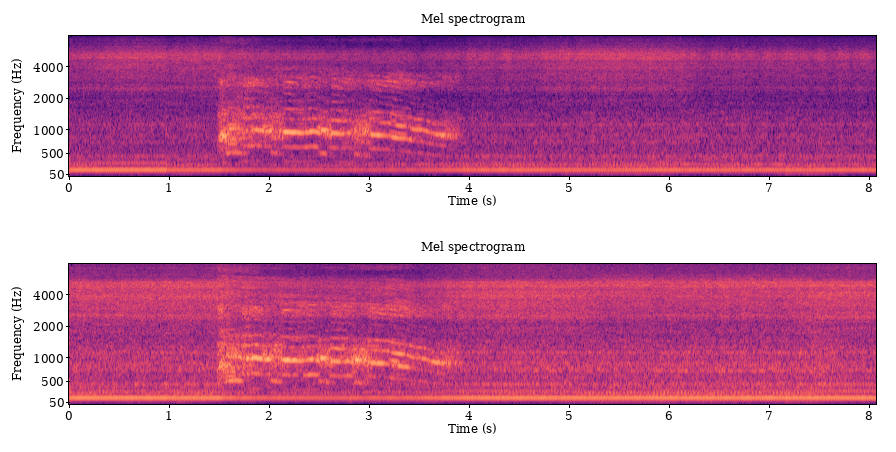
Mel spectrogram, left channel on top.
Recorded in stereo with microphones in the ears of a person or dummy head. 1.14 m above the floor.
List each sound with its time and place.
1.5 s a scream: 85° right, 6.5 m; by 4.0 s 65° right (ahead or behind), 5 m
